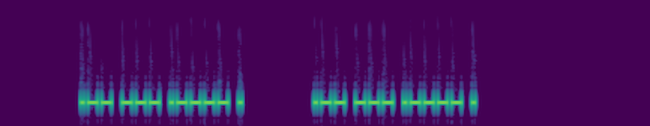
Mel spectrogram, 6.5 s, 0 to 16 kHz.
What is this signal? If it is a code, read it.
Morse code, heard as a keyed tone, about 34 wpm, 700 Hz. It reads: WO1E WO1E
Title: USA Call Signs - 4 Characters - Repeated 2x - 35wpm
